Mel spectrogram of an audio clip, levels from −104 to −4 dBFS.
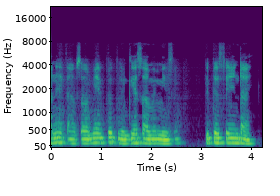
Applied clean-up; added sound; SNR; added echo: neural mask model DeepFilterNet 3.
